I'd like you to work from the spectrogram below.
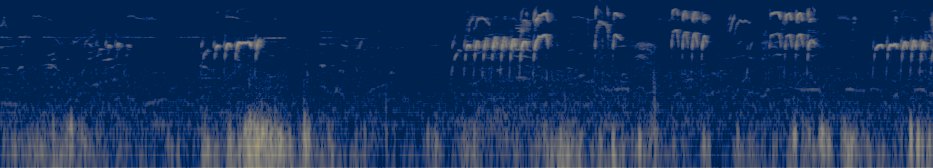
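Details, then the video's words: Baby bird being fed by its mother: bursts of high, thin chirps in rapid ragged trains, loudest around the middle and end, separated by short quiet gaps, over low rumbling background noise. "Baby Bird feeded by mother"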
